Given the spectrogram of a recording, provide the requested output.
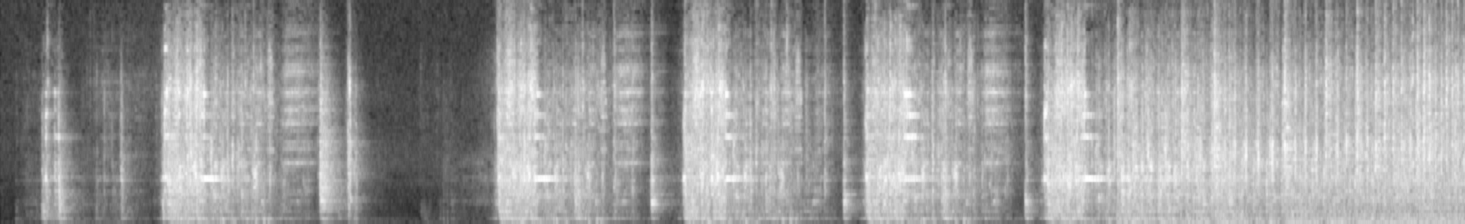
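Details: Tiller engine revived with a new carburetor, pull-started at half throttle and half choke: fires in rough bursts that cut out and restart, then runs unevenly, stumbling and stalling; bad carburetor, possible fuel issue suspected.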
